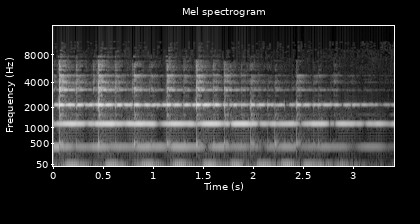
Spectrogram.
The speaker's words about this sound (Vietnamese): Đó, sau khi rung chuông rồi, nhìn thấy mọi người, gia đình với các Phật tử mà ngồi đâu ở đấy hết rồi, trang nghiêm rồi, thì bắt đầu chúng ta bắt đầu hồi chuông.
